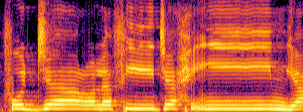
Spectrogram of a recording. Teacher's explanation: یا مدہ ہے، یا مدہ کو ہم 3 الف کے برابر کھینچ کر پڑھیں گے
